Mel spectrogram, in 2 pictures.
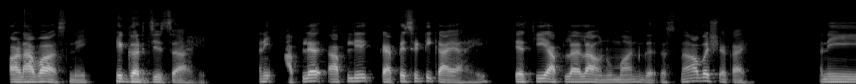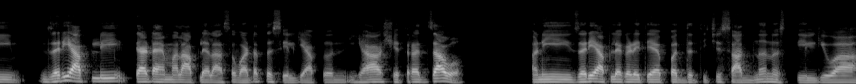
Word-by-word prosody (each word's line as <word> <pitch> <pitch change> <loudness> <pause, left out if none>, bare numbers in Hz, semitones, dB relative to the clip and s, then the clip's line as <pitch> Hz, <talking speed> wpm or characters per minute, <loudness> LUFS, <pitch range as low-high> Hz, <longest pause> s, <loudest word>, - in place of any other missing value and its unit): आढावा 120 +3 +6
असणे 100 +1 -8 0.3
हे 140 - +6
गरजेचं 120 -4 +3
आहे. 90 -2 -6 0.5
आणि 135 +1 -3 0.2
आपल्या 150 +3 +4 0.2
आपली 145 +6 0 0.2
कॅपॅसिटी 140 +2 0
काय 105 -7 +2
आहे, 95 +4 -9 0.3
त्याची 120 +4 +1
आपल्याला 125 -1 +3
अनुमान 110 +2 -6
ग 105 - -4
असणं 105 +4 -10
आवश्यक 155 -5 -1
आहे. 95 -3 -4 0.7
आणि 120 -3 -3 0.3
जरी 140 +9 +4
आपली 145 +1 +4 0.2
त्या 130 0 +7
टायमाला 115 -3 +1
आपल्याला 105 -1 0
असं 100 +2 -5
वाटत 100 +5 -3
असेल, 100 -5 -5
की 105 - -5
आपण 100 +2 -6
ह्या 110 +3 +1
क्षेत्रात 115 0 -3
जावं 145 0 +5 0.7
आणि 115 0 0
जरी 120 +4 +4
आपल्याकडे 115 -2 +3
त्या 115 -1 +3
पद्धतीची 110 +1 -4
साधनं 105 +2 -2
नसतील, 100 -3 -6
किंवा 105 0 0
115 Hz, 140 wpm, -26 LUFS, 105-125 Hz, 0.7 s, त्या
